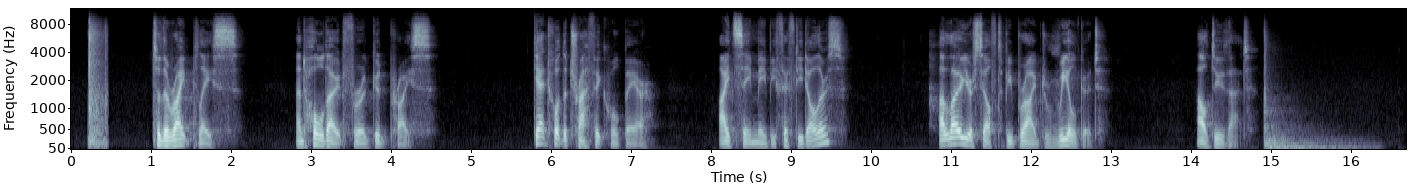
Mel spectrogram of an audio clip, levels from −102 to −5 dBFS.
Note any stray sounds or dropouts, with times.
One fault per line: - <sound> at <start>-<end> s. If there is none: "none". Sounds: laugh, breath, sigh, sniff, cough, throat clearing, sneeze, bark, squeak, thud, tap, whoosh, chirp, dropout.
- squeak at 0.2-0.5 s
- thud at 14.9-16.5 s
